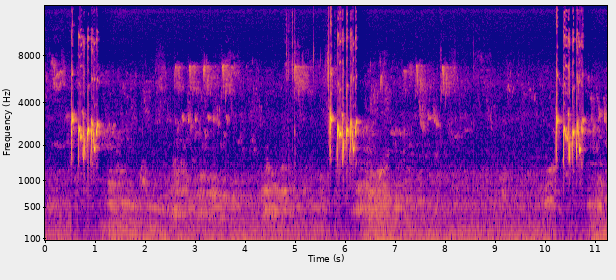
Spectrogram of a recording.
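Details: Bulbul in nonstop song: three short, rich, bubbling phrases of rapid fluty notes, repeated roughly every five seconds, with soft scattered chirps between them over a quiet low hum.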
